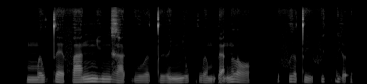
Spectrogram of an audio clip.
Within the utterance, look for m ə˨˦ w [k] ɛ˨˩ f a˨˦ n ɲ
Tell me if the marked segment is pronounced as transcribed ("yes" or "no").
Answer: no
